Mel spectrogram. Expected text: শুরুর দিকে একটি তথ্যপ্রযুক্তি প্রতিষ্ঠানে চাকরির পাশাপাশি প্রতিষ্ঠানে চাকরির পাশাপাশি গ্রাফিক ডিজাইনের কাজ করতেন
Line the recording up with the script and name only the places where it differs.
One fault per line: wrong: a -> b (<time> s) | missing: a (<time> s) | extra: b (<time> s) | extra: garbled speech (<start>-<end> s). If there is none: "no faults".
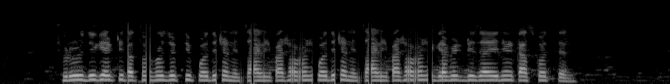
no faults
